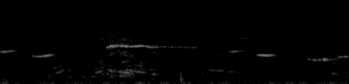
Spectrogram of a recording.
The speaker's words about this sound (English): Stop fucking whistling, damn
